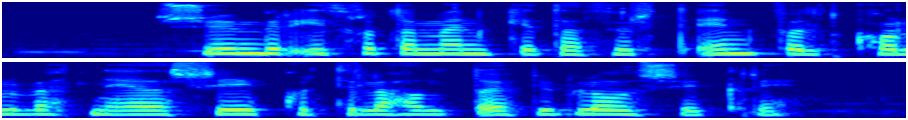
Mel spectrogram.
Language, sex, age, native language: Icelandic, female, 40-49, Icelandic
